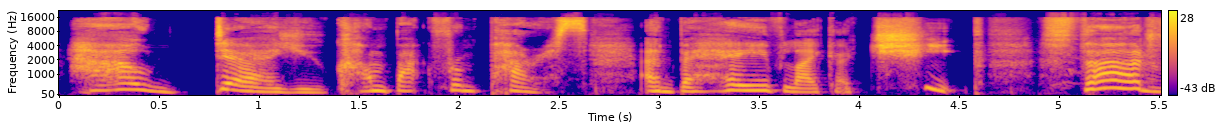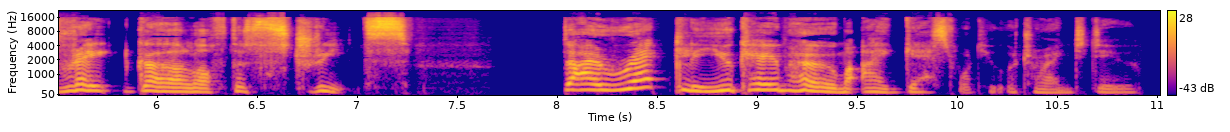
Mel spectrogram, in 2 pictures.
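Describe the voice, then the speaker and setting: A woman's voice: medium pitch, expressive, slow, fairly bright tone, breathy edge, no room sound, studio quality, exaggerated voice. A woman playing a jealous, faded mother in a radio drama, speaking in bitter, scornful accusations. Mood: bitter fury.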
